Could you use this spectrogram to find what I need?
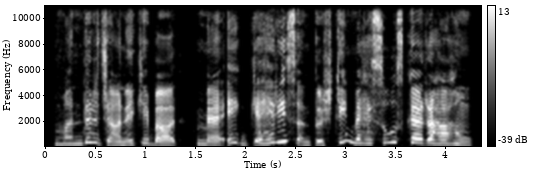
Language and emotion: Hindi, happy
